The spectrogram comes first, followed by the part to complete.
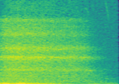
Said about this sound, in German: Also setzt euch aufrecht hin, sucht euch ein, äh, ein, ein angenehmes Plätzchen, Rücken gerade und atmet die ersten drei Male richtig tief durch, also tief ein, tief aus, wirklich tief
